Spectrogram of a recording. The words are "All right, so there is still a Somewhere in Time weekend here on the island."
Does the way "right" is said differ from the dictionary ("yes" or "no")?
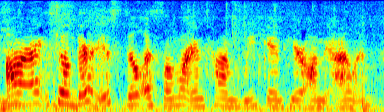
no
